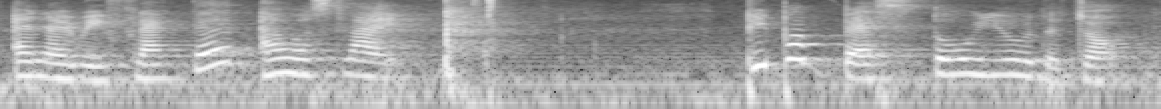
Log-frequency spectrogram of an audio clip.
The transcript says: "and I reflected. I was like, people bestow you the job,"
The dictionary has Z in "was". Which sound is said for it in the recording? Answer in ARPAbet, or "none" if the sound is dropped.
S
